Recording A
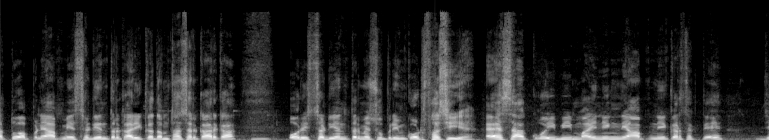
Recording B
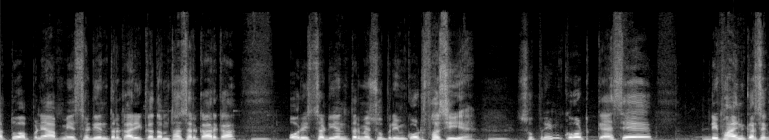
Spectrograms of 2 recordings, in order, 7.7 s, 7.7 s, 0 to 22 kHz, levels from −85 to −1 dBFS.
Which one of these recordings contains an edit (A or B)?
A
